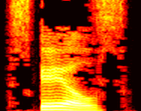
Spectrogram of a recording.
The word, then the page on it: scales: British English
